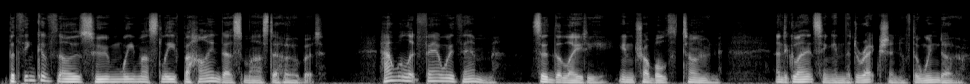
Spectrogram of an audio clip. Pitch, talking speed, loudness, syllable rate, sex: 110 Hz, 200 wpm, -19 LUFS, 5.2 syllables/s, male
